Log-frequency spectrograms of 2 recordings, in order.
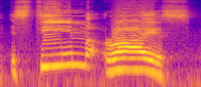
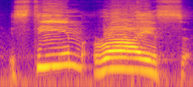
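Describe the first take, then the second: First: The D at the end of steamed is dropped. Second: The same.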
